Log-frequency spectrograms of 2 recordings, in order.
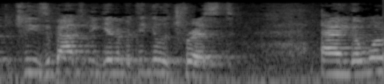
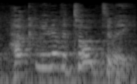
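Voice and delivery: higher-pitched retold plea to a daughter; mildly exasperated appeal; plaintive parent; 6 semitones higher, 4 dB quieter, much faster than usual. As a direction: ask it as a hurt, puzzled dad. Plaintive parent quoting himself.

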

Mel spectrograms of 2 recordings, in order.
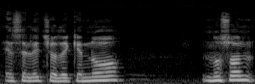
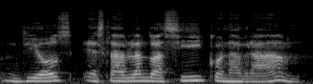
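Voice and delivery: normal talking voice

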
